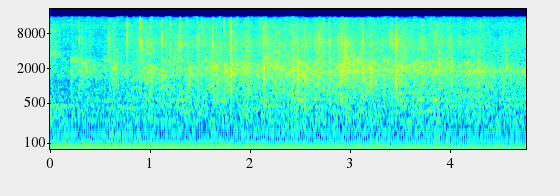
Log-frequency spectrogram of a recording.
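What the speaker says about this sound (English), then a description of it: "kindly join me in applauding these heroes" Audience applause at a university convocation ceremony, a steady dense wash of clapping from a large crowd in a hall, moderately loud and continuous throughout with a low hum beneath.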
